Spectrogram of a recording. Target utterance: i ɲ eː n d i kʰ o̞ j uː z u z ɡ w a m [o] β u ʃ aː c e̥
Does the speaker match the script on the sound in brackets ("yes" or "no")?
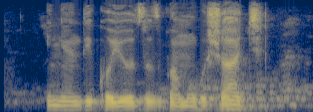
no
